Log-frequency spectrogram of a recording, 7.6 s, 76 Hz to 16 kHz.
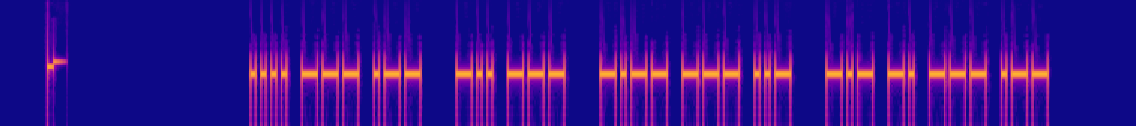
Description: Morse code, heard as a keyed tone, about 34 wpm, 700 Hz. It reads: HOW DO YOU KNOW
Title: Sets of 4 Words 35wpm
